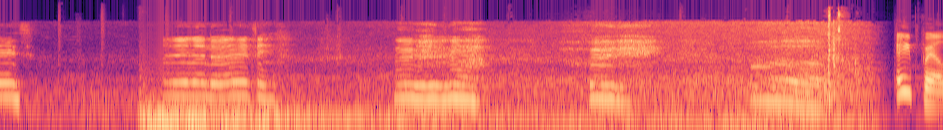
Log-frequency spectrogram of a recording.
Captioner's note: yawns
